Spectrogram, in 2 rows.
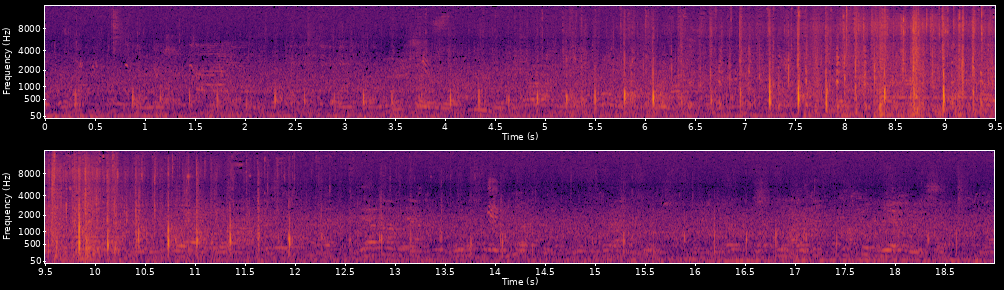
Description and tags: hippodrome.warm up horses
Horses warm up before race.
Recorded 2012-09-29 12:30 pm.
hippodrome, horse, race, racetrack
